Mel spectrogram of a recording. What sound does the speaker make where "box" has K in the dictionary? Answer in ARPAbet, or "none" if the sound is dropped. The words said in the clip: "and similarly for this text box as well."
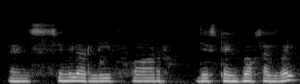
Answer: K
